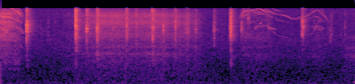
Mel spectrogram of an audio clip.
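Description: Soft, rapid clicks of a password being typed on a computer keyboard, irregular keystrokes close by and quiet against a low steady hum.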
